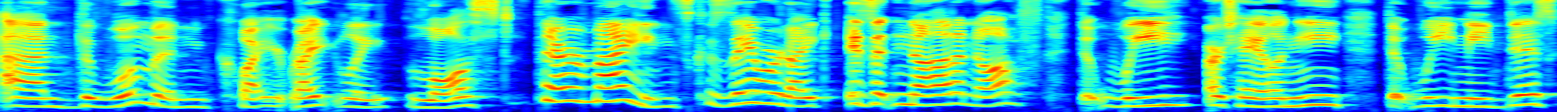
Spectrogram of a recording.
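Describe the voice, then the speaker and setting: Speaking in an Irish accent, a woman has a fairly high pitch and an animated tone. Her pitch variation is ordinary. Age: 30s. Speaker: political journalist. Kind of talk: casual chat.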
